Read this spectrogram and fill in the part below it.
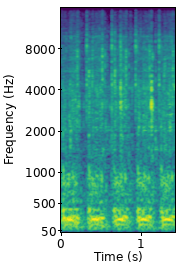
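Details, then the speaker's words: Winnebago Revel RV fresh-water pump, faucet barely open, before accumulator tank install: buzzes in short bursts about five times a second, rapidly starting and stopping; pump short cycling. "did you hear how the pump shuts off and on and off and on quite a bit this is kind of expected because the pump always runs at the same speed and it would produce more water than what's coming out of the faucet"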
